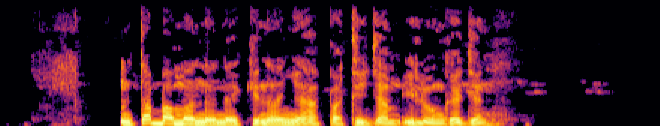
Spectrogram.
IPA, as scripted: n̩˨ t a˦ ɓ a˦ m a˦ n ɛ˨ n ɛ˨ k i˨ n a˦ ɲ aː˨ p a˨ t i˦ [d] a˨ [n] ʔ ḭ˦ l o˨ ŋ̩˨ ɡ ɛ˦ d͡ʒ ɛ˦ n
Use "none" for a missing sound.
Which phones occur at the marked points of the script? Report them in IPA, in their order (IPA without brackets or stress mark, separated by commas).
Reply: d͡ʒ, m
